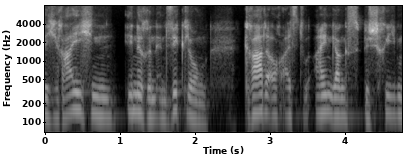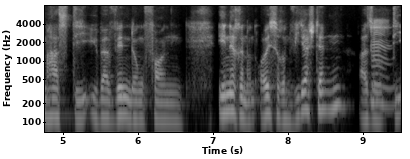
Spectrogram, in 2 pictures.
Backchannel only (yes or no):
yes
